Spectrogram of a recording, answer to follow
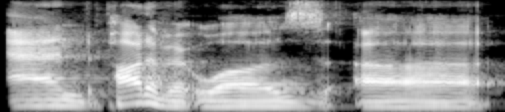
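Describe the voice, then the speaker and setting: A man co-hosting a casual podcast chat, rambling and relaxed, laughing easily. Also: on the low side, slow pace. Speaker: podcast co-host.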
